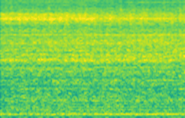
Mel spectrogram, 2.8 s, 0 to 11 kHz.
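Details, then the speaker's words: 1990 Jeep YJ 4.2L inline-six carbureted, 5-speed, started after about four cranks on new carburetor; deep steady low rumble at constant idle, no misses or knocks; normal idle, carb still needs adjusting. "But geez, it started right up."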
